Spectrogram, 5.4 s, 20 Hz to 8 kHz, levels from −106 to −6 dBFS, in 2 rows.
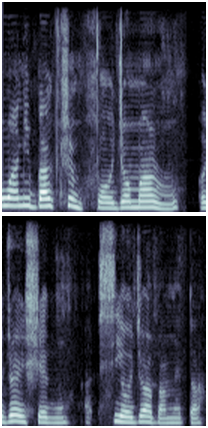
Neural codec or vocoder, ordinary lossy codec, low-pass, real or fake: codec, 16 kHz, 16 kbps, FunCodec, trained on Chinese and English, 50 frames a second; none; none; fake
